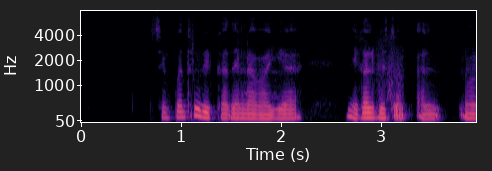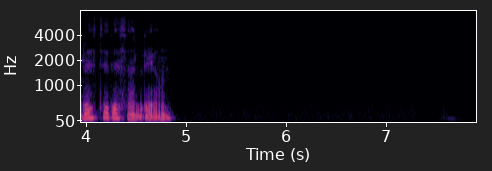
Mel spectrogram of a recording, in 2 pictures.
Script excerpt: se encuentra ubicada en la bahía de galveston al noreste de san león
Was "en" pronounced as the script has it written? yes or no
yes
